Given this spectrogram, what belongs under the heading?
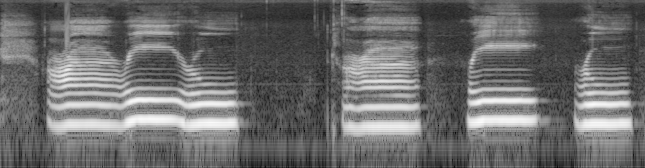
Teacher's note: حمزہ یا الف کی آواز آ کی ہوتی ہے، جیسے نارملی ہم آ ای او پڑھتے ہیں، لیکن عین کی آواز ہمیں آ گلے پہ تھوڑا سا زور دے کر پڑھنی ہوتی ہے تاکہ عین اور الف میں فرق کیا جا سکے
